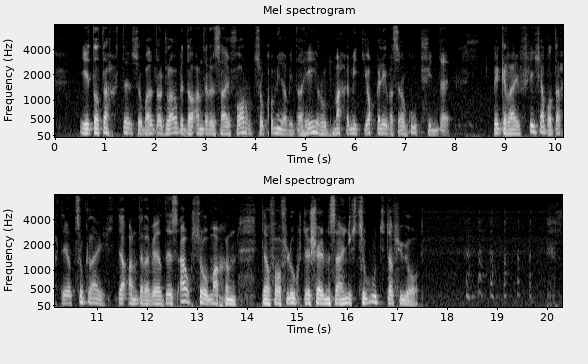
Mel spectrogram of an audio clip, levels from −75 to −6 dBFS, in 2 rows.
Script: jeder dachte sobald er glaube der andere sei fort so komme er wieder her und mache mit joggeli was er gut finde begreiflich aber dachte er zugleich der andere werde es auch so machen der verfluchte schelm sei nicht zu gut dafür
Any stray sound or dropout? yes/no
yes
